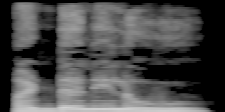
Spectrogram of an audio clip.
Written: ಅಡ್ಡನಿಲುವು

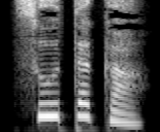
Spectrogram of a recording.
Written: ಸೂತಗ

